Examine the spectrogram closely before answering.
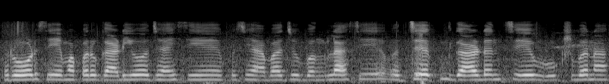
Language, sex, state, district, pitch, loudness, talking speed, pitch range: Gujarati, female, Gujarat, Gandhinagar, 220 Hz, -18 LUFS, 155 wpm, 215-225 Hz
